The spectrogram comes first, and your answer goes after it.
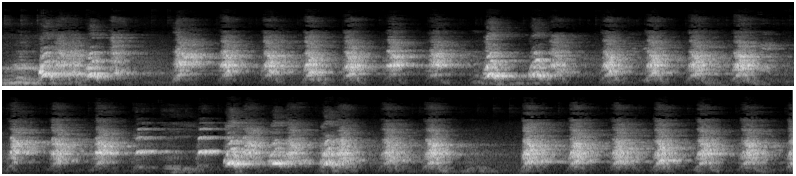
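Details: Golden Retriever named Buzo barking after its ice cream was eaten, loud sharp barks repeated about twice a second in steady runs with brief pauses, one short whining note midway.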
